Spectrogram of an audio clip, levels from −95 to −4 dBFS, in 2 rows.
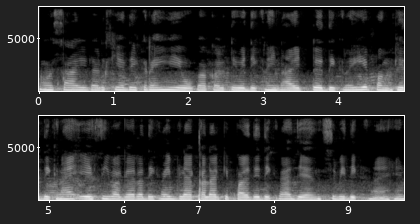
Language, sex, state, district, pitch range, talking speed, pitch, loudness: Hindi, female, Uttar Pradesh, Deoria, 200-210 Hz, 235 wpm, 205 Hz, -19 LUFS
